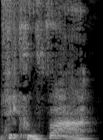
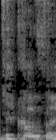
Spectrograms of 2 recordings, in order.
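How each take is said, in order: First: It uses modern Hebrew vowels, sounding like tikufa. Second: It uses Ashkenazi vowels, sounding like tokofa. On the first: "It's really the Hebrew tikufa"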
